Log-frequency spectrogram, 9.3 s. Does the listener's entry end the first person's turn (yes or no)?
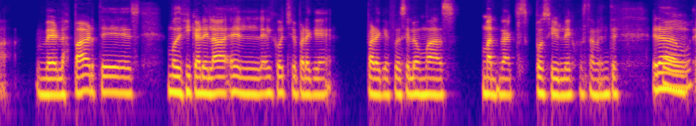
no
